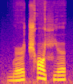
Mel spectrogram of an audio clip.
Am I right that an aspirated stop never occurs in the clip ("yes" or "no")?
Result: no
